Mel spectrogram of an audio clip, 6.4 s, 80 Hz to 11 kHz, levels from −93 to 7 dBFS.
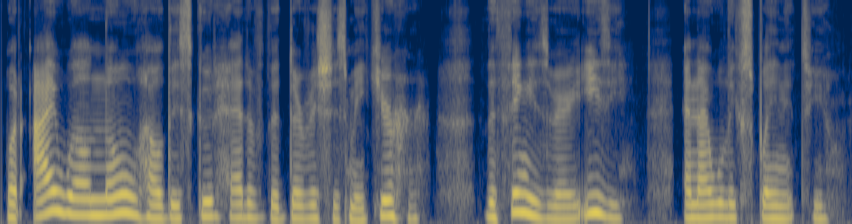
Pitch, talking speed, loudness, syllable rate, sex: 205 Hz, 245 wpm, -17 LUFS, 5.9 syllables/s, female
